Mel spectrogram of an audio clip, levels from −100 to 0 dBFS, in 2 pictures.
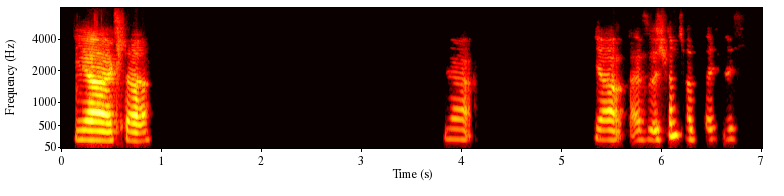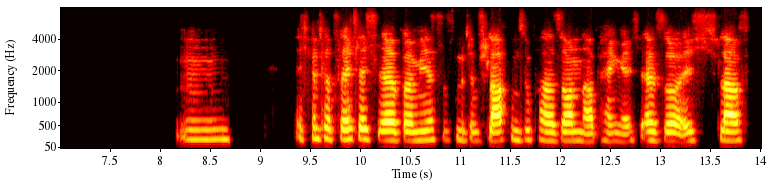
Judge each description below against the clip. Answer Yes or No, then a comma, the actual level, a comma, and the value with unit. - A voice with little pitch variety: Yes, narrow, 2.2 semitones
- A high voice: Yes, high, 200 Hz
